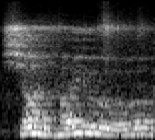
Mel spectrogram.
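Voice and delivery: very slow, stretched Chungcheong accent; leisurely Chungcheong drawl; Chungcheong dialect. Shown as a demonstration. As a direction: drag each syllable out like a slow Chungcheong speaker. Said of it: "충청도는 어떻게 할까요".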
